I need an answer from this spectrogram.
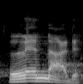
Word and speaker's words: Leonard: Just like Leonard not Leonard. The O in that name is silent.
